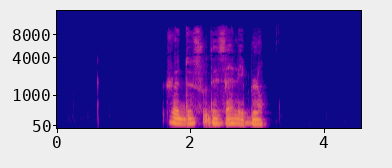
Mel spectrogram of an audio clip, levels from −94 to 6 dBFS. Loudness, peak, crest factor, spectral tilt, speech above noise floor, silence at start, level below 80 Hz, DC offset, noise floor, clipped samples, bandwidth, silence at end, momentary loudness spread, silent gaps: -28 LUFS; -12 dBFS; 18 dB; -7 dB/octave; over 64 dB; 1.65 s; -48 dBFS; under 0.1%; under -90 dBFS; under 0.1%; 10.5 kHz; 1.5 s; 5 LU; none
